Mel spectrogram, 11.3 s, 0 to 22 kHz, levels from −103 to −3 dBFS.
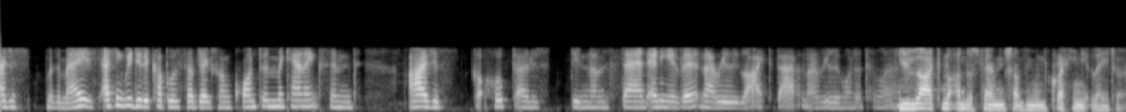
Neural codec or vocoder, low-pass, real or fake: codec, 16 kHz in and 24 kHz out, 1.1 kbps, FireRedTTS-2 codec; 3.6 kHz; fake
